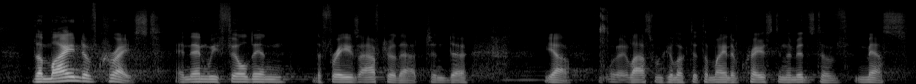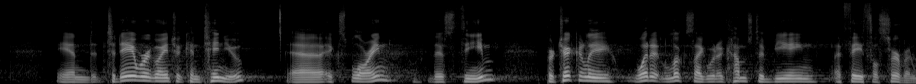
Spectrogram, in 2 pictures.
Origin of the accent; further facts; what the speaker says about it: Fort St. John, British Columbia, Canada; When I was growing up in Fort St. John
